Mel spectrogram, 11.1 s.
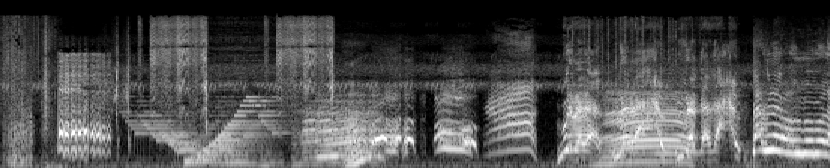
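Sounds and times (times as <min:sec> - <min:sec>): calf mooing: 0:07.9 - 0:09.3.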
